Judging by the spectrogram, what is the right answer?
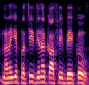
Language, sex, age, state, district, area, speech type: Kannada, male, 30-45, Karnataka, Bangalore Rural, rural, read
